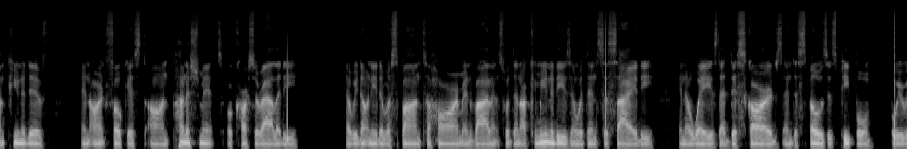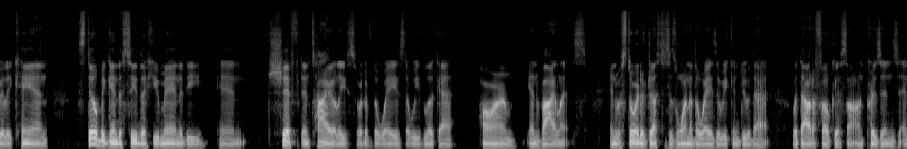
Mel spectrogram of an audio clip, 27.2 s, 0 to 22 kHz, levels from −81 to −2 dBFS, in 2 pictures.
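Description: A sharp single loud pop cuts through the speech at 4.30 s, then again at 9.08 s and 13.41 s. Each lasts about 20 ms and peaks roughly 20 dB above the surrounding signal, while the speech continues underneath. The likely cause is a sudden electrical transient, such as a connector being disturbed, a switch, a static discharge or a driver glitch, injecting a brief voltage spike that the downstream circuitry shapes into a thump.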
